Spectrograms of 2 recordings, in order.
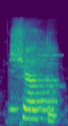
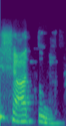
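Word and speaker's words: château: So it will be Shatu. Okay? Shatu. Now can you pronounce it again, Bhuvneshwari? Shatu. Shatu. Shatu. Yeah, this should be like pronounced as the letter O, not U.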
